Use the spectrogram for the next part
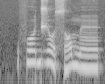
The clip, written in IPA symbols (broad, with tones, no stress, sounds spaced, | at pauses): f o˦ d͡ʒ o˦˨ s ɔ˨˦ m ɛ̃˧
